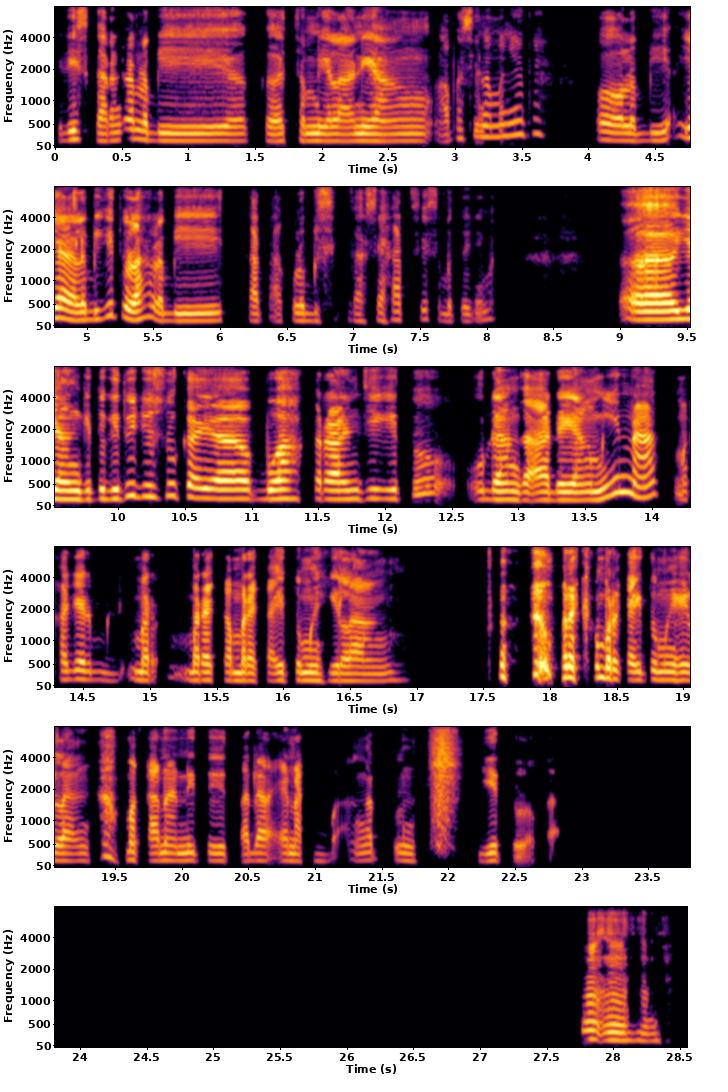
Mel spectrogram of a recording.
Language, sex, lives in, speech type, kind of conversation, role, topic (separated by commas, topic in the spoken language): Indonesian, female, Indonesia, conversation, podcast, guest, Camilan masa kecil apa yang sampai sekarang belum pernah kamu temukan lagi?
